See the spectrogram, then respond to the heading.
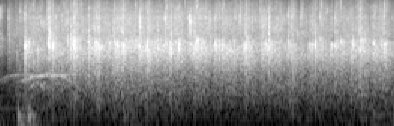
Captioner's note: applause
